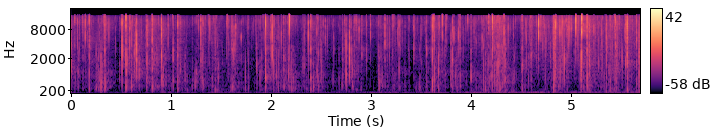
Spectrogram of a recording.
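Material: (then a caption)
Plastic film. A clear plastic film bag full of biscuits is crinkled sideways, then held upright and squeezed. It gives a dense run of sharp, bright crinkles and crackles over a faint low background rumble.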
